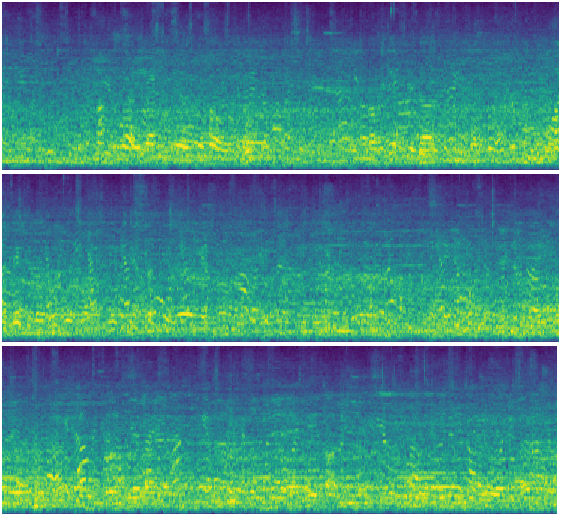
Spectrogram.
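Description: Many voices of a crowd chatter and murmur outdoors.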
